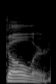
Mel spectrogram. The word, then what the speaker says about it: Goller: Macy Goller. – Kind of. It's Macy Goller. – Goller. – Like, goal. Like goalie. I just scored a goal. I am a goalie.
